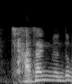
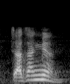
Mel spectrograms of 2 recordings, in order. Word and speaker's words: 짜장면: 꼴이 싫다 이렇게 얘기했는데 지금 이제 우리 표준어 연구소에서 이렇게 대중들이 많이 쓰는 단어를 표준어의 발음으로 인정하는 풍도가 생겼습니다 그래서 자장면도 맞고요 어디 방송이든 어디든 자신감 있게 짜장면 이렇게 얘기하 됩니다 짜장면의 역사 한번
